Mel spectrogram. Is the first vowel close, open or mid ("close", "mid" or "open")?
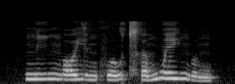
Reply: close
